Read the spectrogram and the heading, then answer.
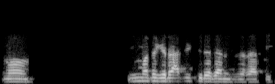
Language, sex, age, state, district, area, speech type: Nepali, male, 18-30, West Bengal, Jalpaiguri, rural, conversation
